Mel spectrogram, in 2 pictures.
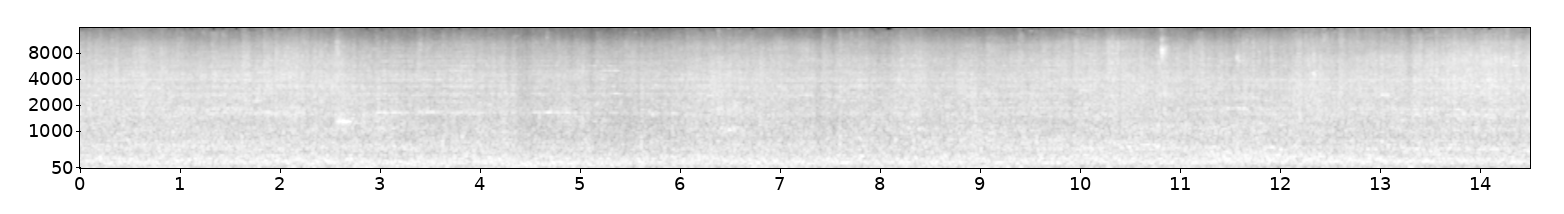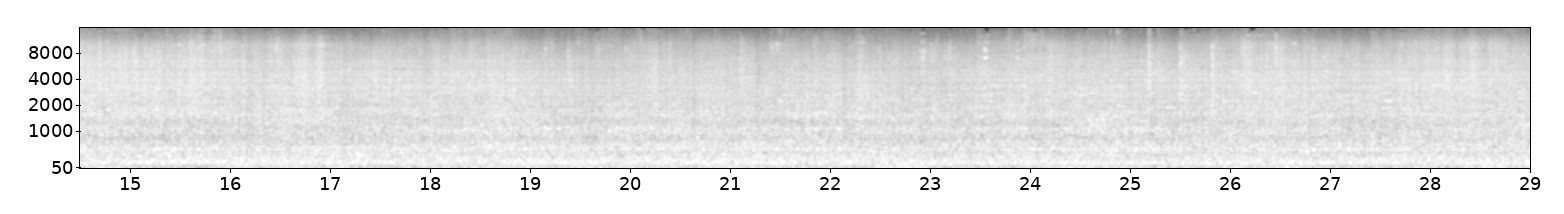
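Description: Freight train of rail tank cars rolling past: a steady, loud rumble and rattle of steel wheels running on the rails.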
